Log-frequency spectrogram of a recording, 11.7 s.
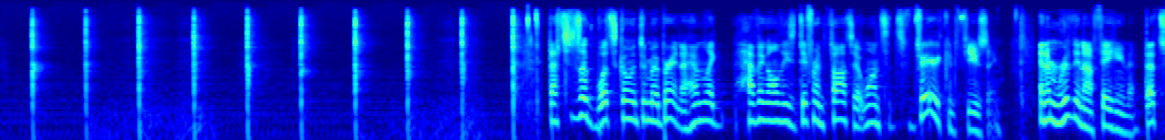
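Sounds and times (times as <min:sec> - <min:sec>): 
rhythmic hand claps: 0:00.3 - 0:05.5
speech: 0:05.5 - 0:11.6.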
